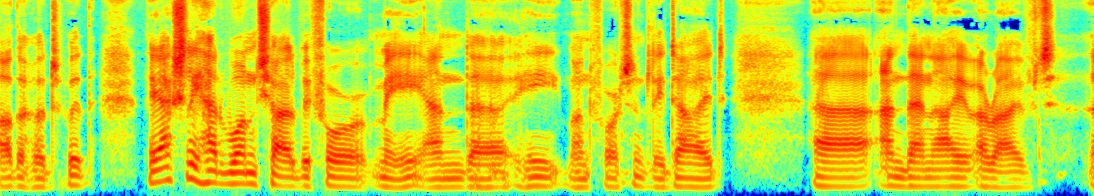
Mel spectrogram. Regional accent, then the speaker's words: Limerick, Munster, Ireland; I loved it growing up in Limerick, I have to say. You know, we grew up in the street next to the McCourts.

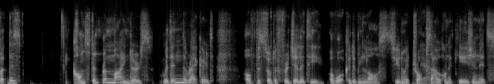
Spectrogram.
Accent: Stromness, Scotland, United Kingdom; I grew up in Orkney, in Stromness.

